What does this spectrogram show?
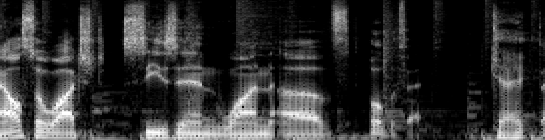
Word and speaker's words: Boba Fett: the Mandalorian I also watched season one of Boba Fett okay is that how you pronounce it yeah I don't know who that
